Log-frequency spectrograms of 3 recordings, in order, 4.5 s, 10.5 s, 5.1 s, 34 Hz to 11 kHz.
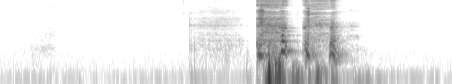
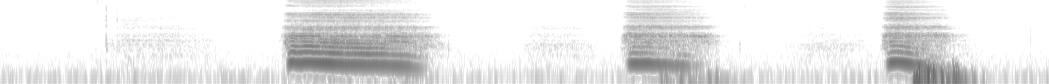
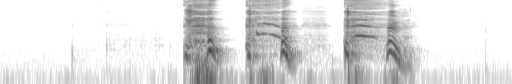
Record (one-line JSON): {"cough_length": "4.5 s", "cough_amplitude": 9502, "cough_signal_mean_std_ratio": 0.26, "exhalation_length": "10.5 s", "exhalation_amplitude": 890, "exhalation_signal_mean_std_ratio": 0.46, "three_cough_length": "5.1 s", "three_cough_amplitude": 8288, "three_cough_signal_mean_std_ratio": 0.38, "survey_phase": "alpha (2021-03-01 to 2021-08-12)", "age": "45-64", "gender": "Female", "wearing_mask": "No", "symptom_none": true, "smoker_status": "Ex-smoker", "respiratory_condition_asthma": false, "respiratory_condition_other": false, "recruitment_source": "REACT", "submission_delay": "1 day", "covid_test_result": "Negative", "covid_test_method": "RT-qPCR"}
